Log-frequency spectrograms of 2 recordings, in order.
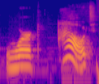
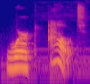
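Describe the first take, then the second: First: The stress falls on the word out. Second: The same.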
